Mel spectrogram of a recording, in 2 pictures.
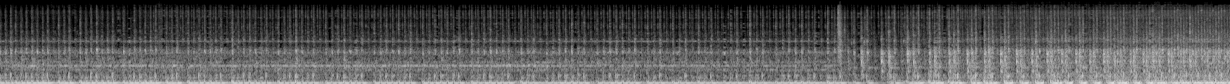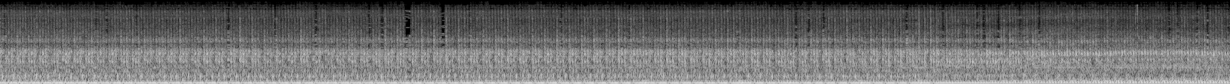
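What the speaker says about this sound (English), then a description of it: "I let it run about 5 minutes on gas. I'm gonna try switching it to diesel now," An International TD9 bulldozer engine idles on diesel after warming up on gas, a loud, steady, rough rumble with a rhythmic chug that shifts and firms up about a third of the way through.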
